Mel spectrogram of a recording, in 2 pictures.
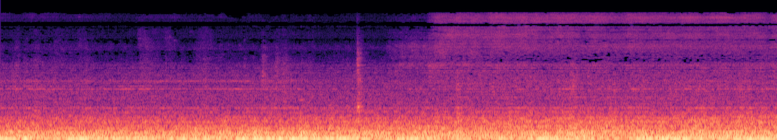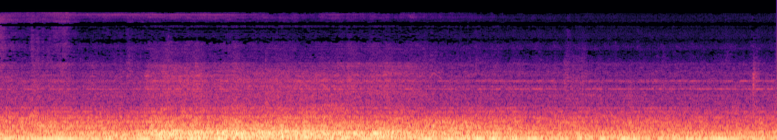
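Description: Steady low rumble of a VIA Rail passenger train running along the track, heard from aboard. It swells louder for a few seconds past the middle.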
